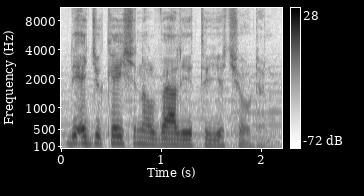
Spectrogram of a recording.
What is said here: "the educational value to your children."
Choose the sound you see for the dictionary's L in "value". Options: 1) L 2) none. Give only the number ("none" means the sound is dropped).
1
